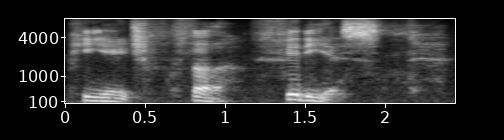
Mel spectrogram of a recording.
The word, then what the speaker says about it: Phidias: That's how you pronounce that man's name, Phidias. Phidias was the most famous Greek sculptor.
